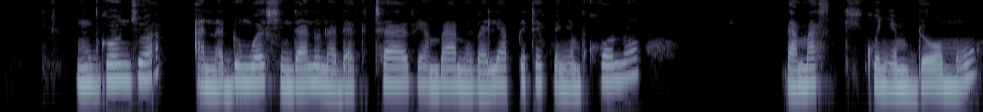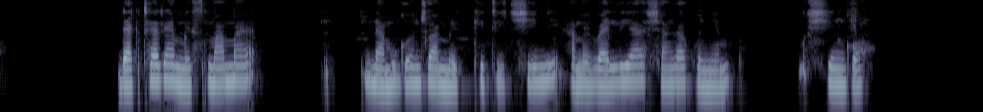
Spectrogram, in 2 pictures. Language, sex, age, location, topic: Swahili, female, 18-24, Kisii, health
